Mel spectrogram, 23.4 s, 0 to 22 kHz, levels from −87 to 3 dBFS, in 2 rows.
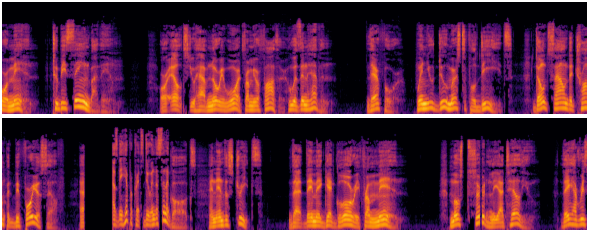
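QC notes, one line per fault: Throughout, MP3 compression: watery, swirly artefacts plainly audible across the speech, likely from MP3 encoding at a low bitrate, around 64 kbps, where weak frequency lines drop in and out.
3.59–3.62 s, 9.16–9.21 s and 21.26–21.30 s, gap at a join of encoded pieces: short holes of 26.5, 46 and 47.5 ms, from encoder delay and end padding left in at the joins. The first comes just before "you have no reward", the second between "when you do" and "deeds don't sound a".
13.34–13.92 s, playback stall: the audio cuts out mid-flow for about 570 ms, likely the player running dry or getting blocked, then resumes where it stopped.
13.92–15.07 s, catch-up at higher speed: right after "a trumpet before yourself" the audio runs 1.5 times fast and roughly seven semitones high while the player resamples its backlog to win back the stalled time.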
